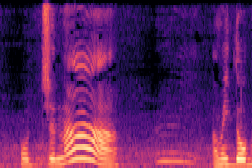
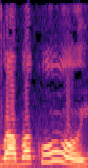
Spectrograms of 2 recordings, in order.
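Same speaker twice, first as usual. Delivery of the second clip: usual speaking voice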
